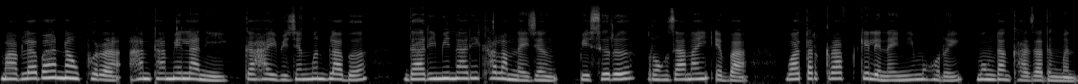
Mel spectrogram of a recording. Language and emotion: Bodo, neutral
